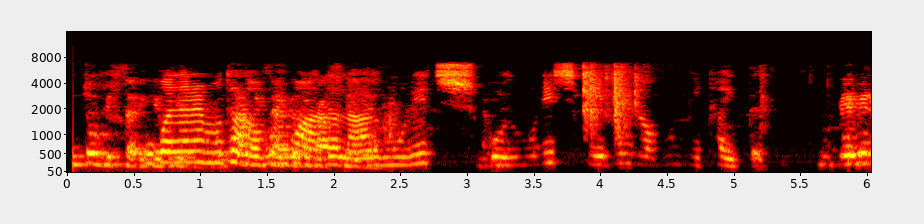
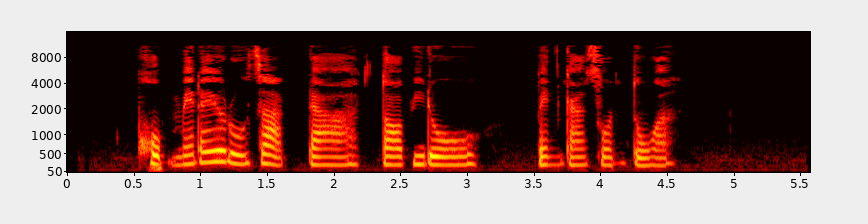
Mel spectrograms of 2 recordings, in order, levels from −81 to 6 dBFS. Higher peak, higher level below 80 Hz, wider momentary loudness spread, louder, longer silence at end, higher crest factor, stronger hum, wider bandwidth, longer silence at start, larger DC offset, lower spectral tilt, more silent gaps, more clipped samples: first, -4 dBFS vs -8 dBFS; about the same, -66 dBFS vs -66 dBFS; first, 13 LU vs 8 LU; first, -21 LUFS vs -25 LUFS; second, 0 s vs 1.05 s; about the same, 18 dB vs 18 dB; neither; second, 7.4 kHz vs 11.5 kHz; second, 0.05 s vs 0.55 s; neither; second, -2 dB/octave vs -4 dB/octave; neither; neither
